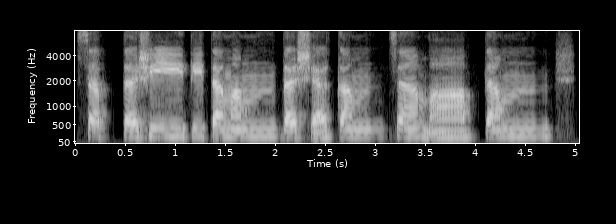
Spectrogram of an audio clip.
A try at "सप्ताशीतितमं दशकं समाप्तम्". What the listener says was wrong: उत्तम सप्ताशीतितमं दीर्घ is there सप्ताशीतितमं दशकं समाप्तम्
